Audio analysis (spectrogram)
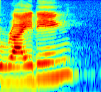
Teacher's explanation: when you change it to the ing form this T is not a stop anymore right it becomes more like an R right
